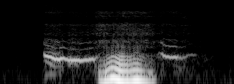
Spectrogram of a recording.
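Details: Snoring: a single long, loud snore with a deep rattling middle and a whistling start and finish.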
